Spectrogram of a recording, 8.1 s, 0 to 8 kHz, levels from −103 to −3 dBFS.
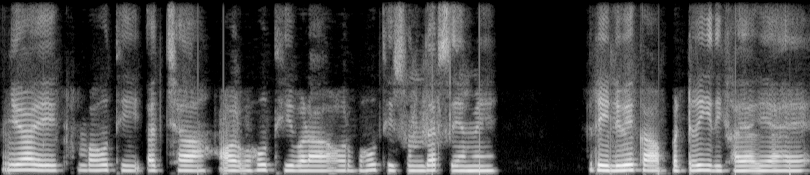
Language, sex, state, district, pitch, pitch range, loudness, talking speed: Hindi, female, Uttar Pradesh, Etah, 225 Hz, 220-235 Hz, -17 LUFS, 155 wpm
